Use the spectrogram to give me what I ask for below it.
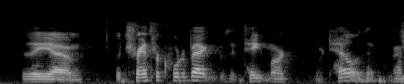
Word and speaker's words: Tate Martell: I didn't see the game, but the transfer quarterback, was it Tate Martell? Am I pronouncing that correctly?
